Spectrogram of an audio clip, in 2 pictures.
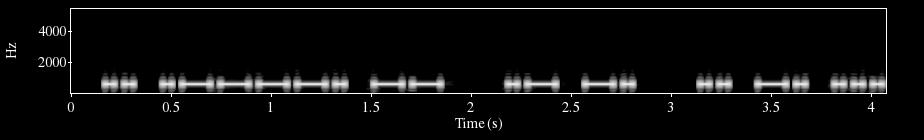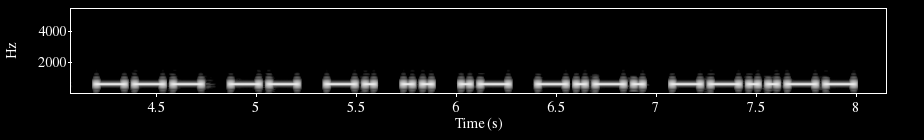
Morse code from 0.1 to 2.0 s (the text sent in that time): I'M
